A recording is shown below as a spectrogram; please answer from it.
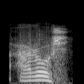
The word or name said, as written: Aroz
